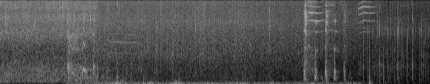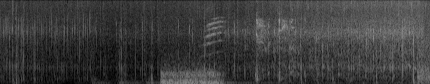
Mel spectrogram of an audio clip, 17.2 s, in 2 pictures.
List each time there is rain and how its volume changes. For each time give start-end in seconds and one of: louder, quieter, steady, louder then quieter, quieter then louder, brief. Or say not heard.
0.0-17.1 quieter then louder.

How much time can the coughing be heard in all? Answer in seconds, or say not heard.
4 s.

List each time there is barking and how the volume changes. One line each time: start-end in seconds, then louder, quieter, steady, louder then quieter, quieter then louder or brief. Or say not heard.
not heard.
